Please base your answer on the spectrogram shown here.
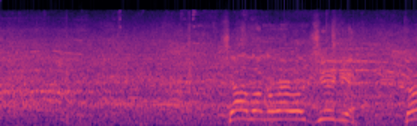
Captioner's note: crowd cheering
